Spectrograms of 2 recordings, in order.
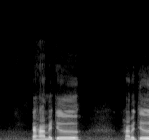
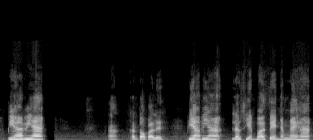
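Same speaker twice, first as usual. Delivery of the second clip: eager viewer; 10 semitones higher than usual. Retold or imitated. Acted viewer asking next question.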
